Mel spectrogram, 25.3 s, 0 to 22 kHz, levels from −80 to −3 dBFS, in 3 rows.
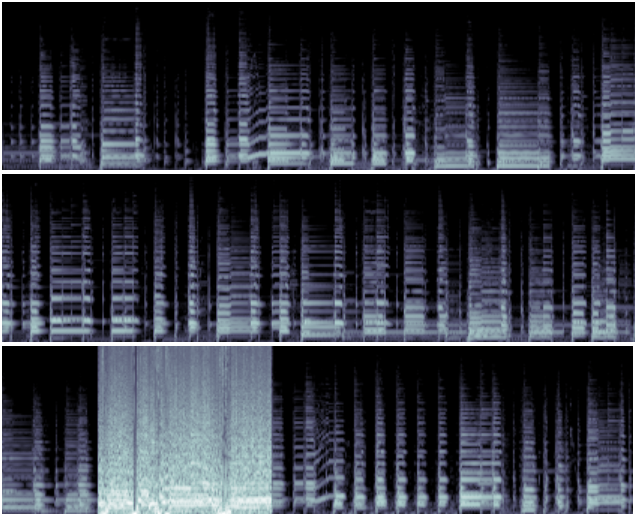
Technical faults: float read as integer

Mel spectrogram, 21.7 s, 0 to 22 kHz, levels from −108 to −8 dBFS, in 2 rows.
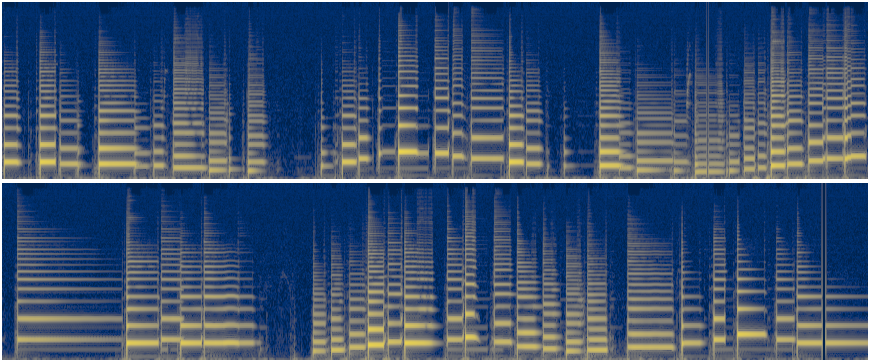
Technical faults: Bluetooth dropout

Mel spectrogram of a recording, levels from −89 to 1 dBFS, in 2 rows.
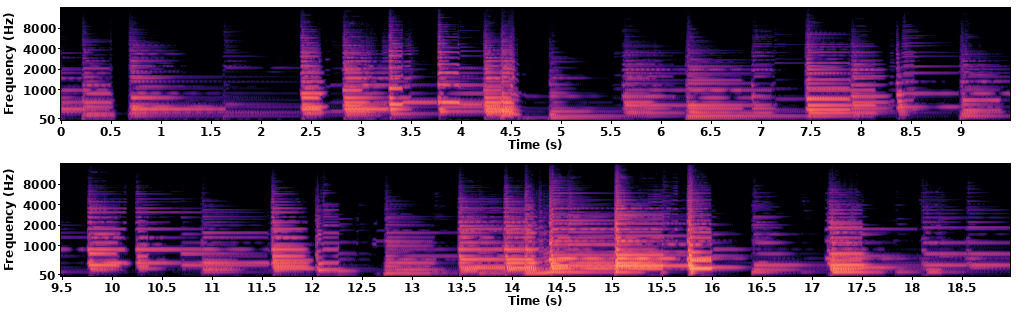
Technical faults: noise suppressor applied to music or sounds; sound cut by the noise suppressor

